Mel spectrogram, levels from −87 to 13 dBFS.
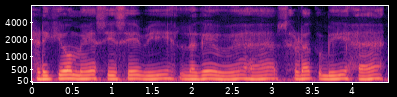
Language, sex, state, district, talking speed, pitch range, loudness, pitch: Hindi, male, Uttar Pradesh, Saharanpur, 135 wpm, 135-150 Hz, -16 LUFS, 140 Hz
